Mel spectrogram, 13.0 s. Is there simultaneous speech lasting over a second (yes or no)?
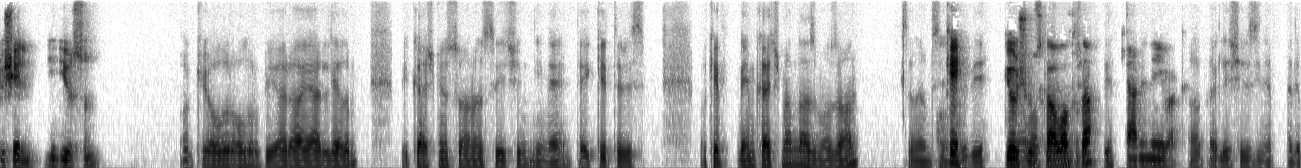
yes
